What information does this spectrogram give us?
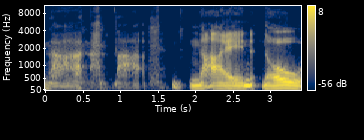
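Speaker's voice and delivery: put-on slow stammering German accent. Retelling a scene where Holga is asked a question, Holga stammering in German. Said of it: "he stammers a little bit in German".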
